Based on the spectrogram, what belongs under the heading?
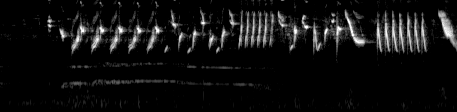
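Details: Song of a European goldfinch used for teaching young birds: rapid high twittering notes in quick succession, a buzzy rattled trill after two seconds, then more twitters and a second dense trill, ending on a drawn-out note.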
